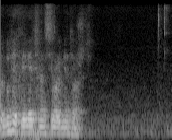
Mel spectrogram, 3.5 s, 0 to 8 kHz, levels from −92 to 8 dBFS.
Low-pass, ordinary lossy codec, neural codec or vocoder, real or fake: 7.2 kHz; AAC, 32 kbps; codec, 16 kHz in and 24 kHz out, 1 kbps, XY-Tokenizer; fake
